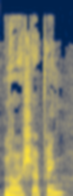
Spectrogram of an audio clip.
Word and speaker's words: Norrköping: Norrköping, do you call it? – Norrköping. – Norrköping. – Yeah, right, okay. – Close. – Great Swedish pronunciation, yeah.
